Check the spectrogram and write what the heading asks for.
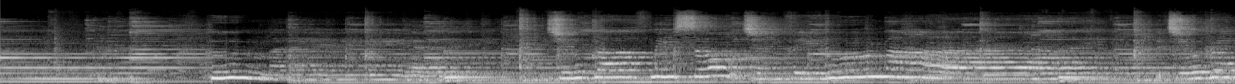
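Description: A woman singing a slow worship song into a microphone, holding and sliding between notes over instrumental accompaniment with steady low bass notes.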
